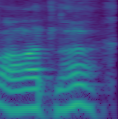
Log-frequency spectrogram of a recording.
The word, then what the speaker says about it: Adler: as Triumph Adler Triumph Arla as we would pronounce it in German right Triumph of course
